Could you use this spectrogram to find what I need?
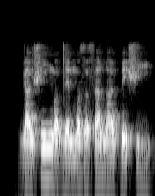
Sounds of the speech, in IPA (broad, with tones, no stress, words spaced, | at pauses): ɡa˨ʊ̯ʃĩ˦ ŋɔ˨dɛ˨ mɔ˨zɔ̰˦˨sʰä˨ wa˦ʊ̯pḛ˦˨ɪ̯ʃi˨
